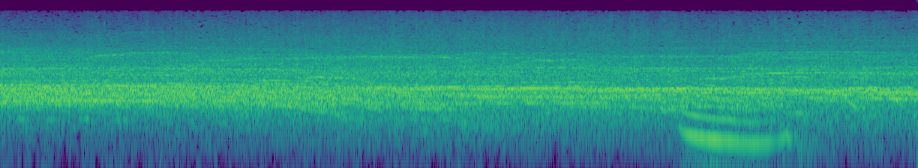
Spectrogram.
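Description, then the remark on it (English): A large audience in Nashville, Tennessee cheers steadily, a dense wash of crowd noise with whoops and shouts rising out of it, one prominent whoop near the end. No one speaks over it. “Listen, that's very kind of you to cheer for that.”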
